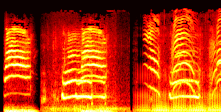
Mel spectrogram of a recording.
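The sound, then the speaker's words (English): A cat meows several times in a row, loud, with long drawn-out wavering cries and a low rumbling undertone between them; no one speaks. “is this podcast about English or about cats?”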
